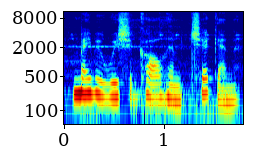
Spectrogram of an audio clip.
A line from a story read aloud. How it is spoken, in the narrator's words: Jade laughed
